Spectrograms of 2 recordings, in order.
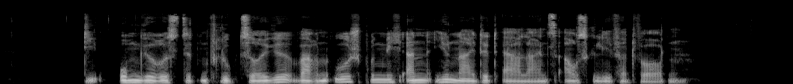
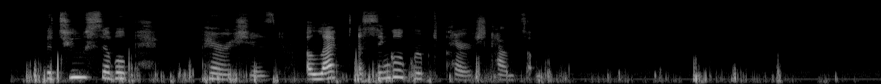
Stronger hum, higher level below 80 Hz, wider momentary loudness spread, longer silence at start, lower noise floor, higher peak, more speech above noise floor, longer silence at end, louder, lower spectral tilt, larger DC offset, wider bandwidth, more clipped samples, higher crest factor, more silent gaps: neither; first, -42 dBFS vs -66 dBFS; second, 10 LU vs 20 LU; first, 0.85 s vs 0.25 s; first, -76 dBFS vs -56 dBFS; first, -4 dBFS vs -8 dBFS; first, 52 dB vs 29 dB; first, 1.05 s vs 0.45 s; first, -24 LUFS vs -28 LUFS; about the same, -4.5 dB/octave vs -5.5 dB/octave; neither; second, 11.5 kHz vs 13 kHz; neither; about the same, 20 dB vs 22 dB; neither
